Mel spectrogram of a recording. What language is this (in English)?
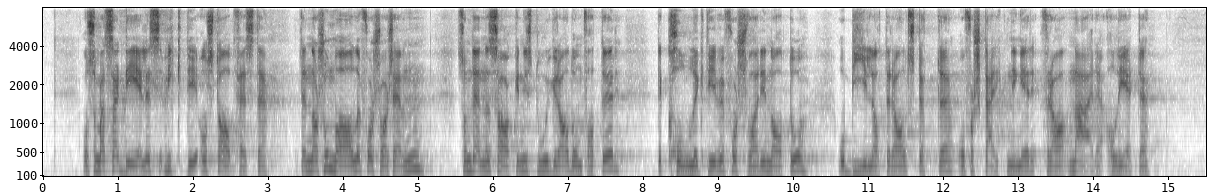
Norwegian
